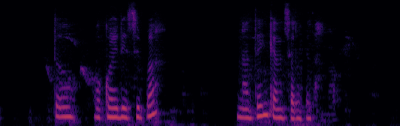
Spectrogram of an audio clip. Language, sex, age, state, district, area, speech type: Santali, female, 30-45, West Bengal, Birbhum, rural, spontaneous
